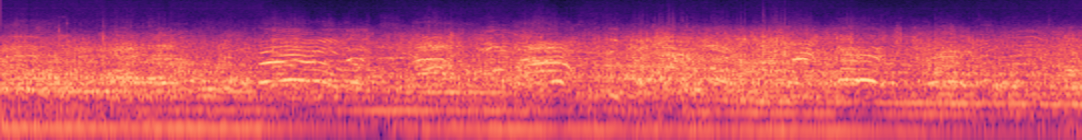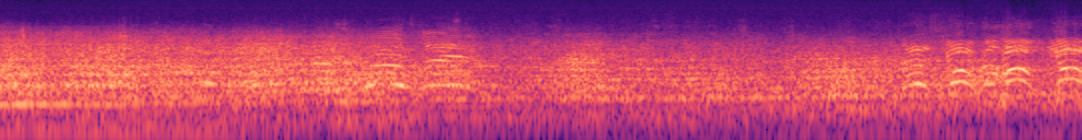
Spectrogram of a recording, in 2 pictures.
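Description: Spectators chatter and call out from the stands nearby.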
